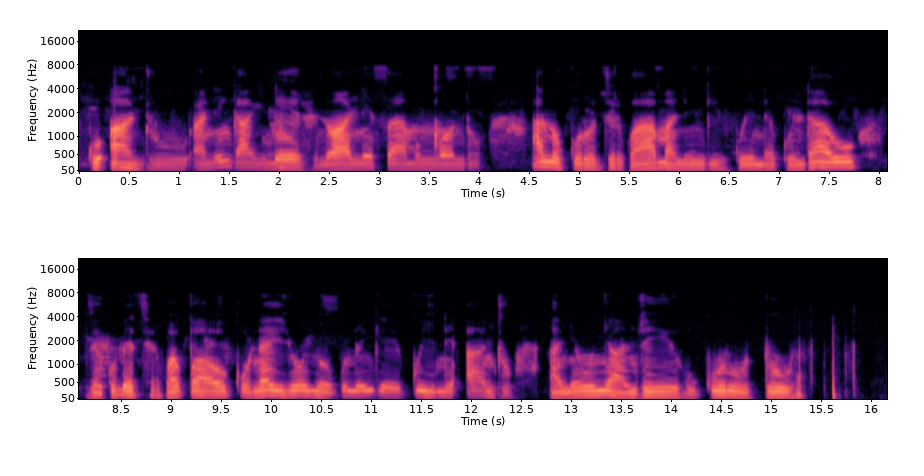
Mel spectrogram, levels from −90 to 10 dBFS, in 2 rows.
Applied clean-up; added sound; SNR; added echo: none; none; none; none.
